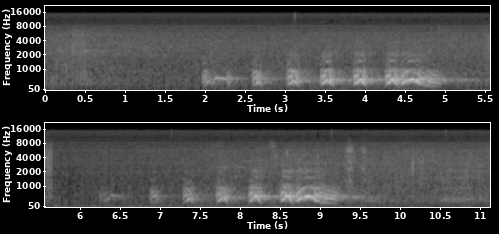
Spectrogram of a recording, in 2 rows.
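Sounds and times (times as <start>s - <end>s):
barred owl hooting throaty hoots: 2.0s - 5.5s, 6.2s - 9.8s.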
